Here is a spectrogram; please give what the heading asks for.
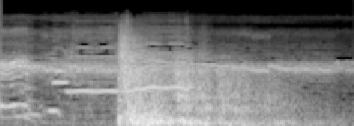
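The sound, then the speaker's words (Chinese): A single loud gunshot, used as a sound effect in an audio drama, cracks out and leaves a rumbling tail. A voice is briefly heard beneath it. “开枪！”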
